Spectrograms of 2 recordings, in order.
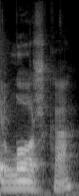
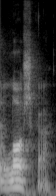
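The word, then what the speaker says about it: ложка: a lot of times the ge gets reduced right you don't say lorzka you say loshka so that would make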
